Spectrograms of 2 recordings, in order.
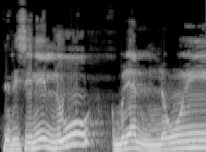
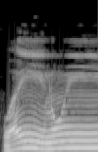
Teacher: kalau mengucapkan lui, masuk hidungnya adalah saat idgham. Saat melebur baru masuk hidung.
